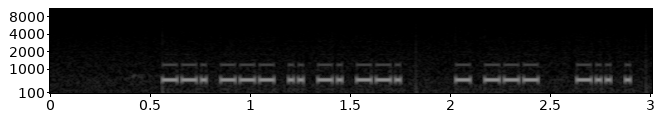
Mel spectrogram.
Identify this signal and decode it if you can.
Morse code, heard as a keyed tone, about 50 wpm, 600 Hz. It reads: GOING TO DE
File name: archived / CRSnet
